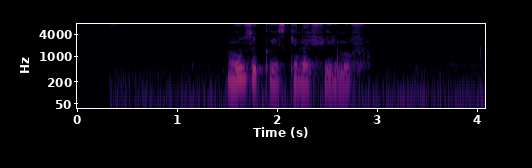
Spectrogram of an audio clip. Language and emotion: Russian, neutral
